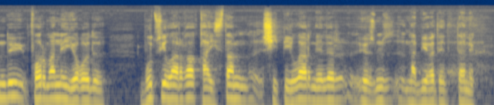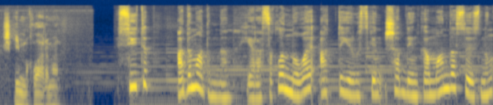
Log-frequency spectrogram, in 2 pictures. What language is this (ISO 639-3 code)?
tur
